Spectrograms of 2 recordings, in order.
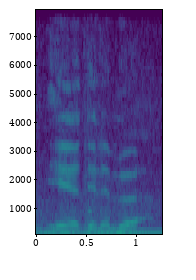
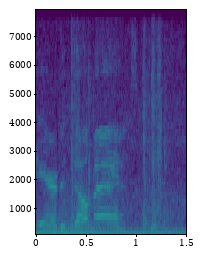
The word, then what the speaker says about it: Air de la Mer: I'm gonna call it Air de la Mer. You gotta say it like that, like you French. Air de la Mer. Oh, yeah. Not Air the Dumbass.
